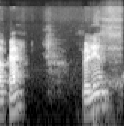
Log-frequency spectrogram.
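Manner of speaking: let-down, deflated, disappointed tone, a touch high. Replying after learning someone else gets the slot: disappointed tone. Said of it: "Don't sound so disappointed".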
